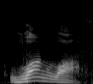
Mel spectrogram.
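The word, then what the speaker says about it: Langlauf: Infinitesimal is spelled I-N-F-I-N-I-T-E-S-I-M-A-L. Victor Chen loves frappuccinos. Victor, your word is longloff.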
